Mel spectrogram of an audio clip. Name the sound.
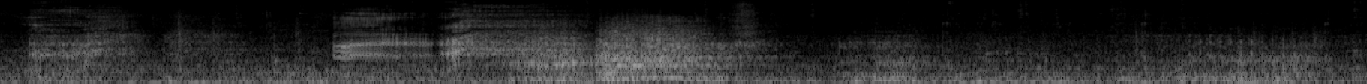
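lion roaring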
